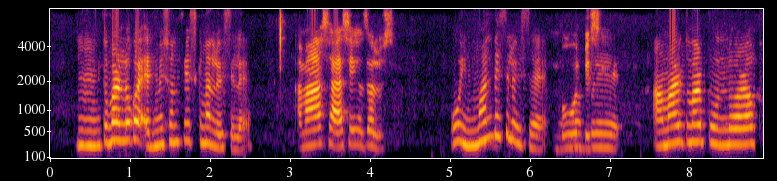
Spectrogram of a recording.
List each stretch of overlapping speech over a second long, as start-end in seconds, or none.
none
